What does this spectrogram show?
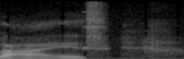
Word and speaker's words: Ys: daughters of eyes so i think it's pronounced eyes even though it's y s did some googling pretty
